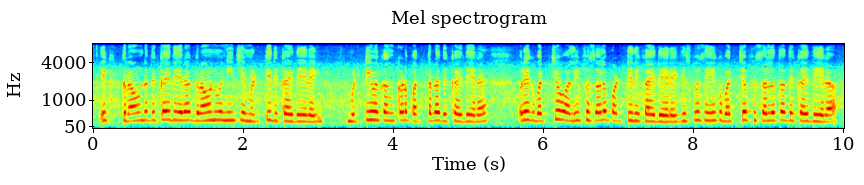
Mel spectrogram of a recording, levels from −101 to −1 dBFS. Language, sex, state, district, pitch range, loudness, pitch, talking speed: Hindi, female, Maharashtra, Dhule, 255-290 Hz, -14 LUFS, 275 Hz, 225 wpm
